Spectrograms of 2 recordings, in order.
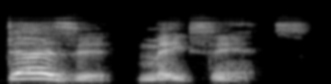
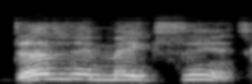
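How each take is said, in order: First: Slow, dropped pitch on "Does it make sense", pressing on "Does"; low pointed question. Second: Slow, raised pitch on "Doesn't it make sense?", leaning in on "Doesn't"; high rhetorical question. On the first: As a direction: sink the voice and ask it slowly, driving the point home. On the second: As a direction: ask it up high and slowly, inviting agreement. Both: Shown as a demonstration. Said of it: "Can I ask you this question?".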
